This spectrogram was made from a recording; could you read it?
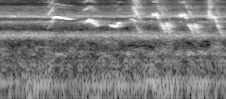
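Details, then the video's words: Oriental magpie-robin in natural fighting song, meant to fire up rivals: bright whistled phrases, a falling slur, then a brisk series of rising and dipping notes about every fifth of a second over background hiss. "KÍCH LỬA chòe than || Chích chòe than HÓT ĐẤU CHIM TỰ NHIÊN"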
